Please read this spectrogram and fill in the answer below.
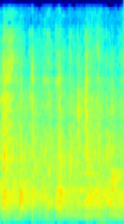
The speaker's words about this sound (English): Somebody ought to give God praise in the house. Clap your hands to the Lord.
